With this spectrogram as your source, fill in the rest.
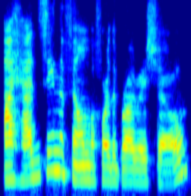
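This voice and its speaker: A woman's voice: lowish voice, animated, moderate pace, a bit bright, no room sound, dull audio. A woman in her forties, a musical theatre actress, chatting casually over a video call and rambling with lots of fillers. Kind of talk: casual Q&A chat.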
